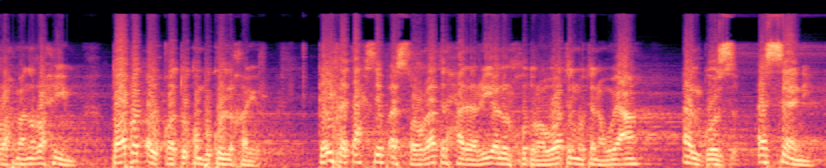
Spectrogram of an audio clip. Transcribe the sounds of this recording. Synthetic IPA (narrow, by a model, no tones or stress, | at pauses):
rˤːɑħmaːnɑrˤːɑħiːm | t̪ˤɑːbɑt̪ˤʔɑwqɑːt̪ʊkʊmbɪkʊlːxajɾ | kajfat̪aħsɪbʔasːʊʕuːɾˤɑːt̪alħɑɾˤɑːɾɪjːalɪlxʊd̪ɾˤɑːwɑːt̪almʊt̪anawːɪʕa | ʔalɡʊzʔʔasːaːni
